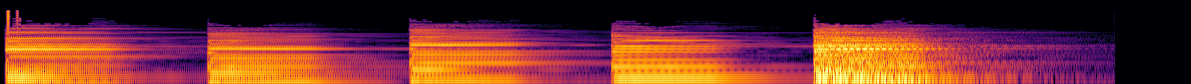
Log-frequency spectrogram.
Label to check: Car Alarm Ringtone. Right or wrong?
Wrong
